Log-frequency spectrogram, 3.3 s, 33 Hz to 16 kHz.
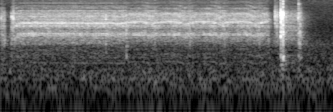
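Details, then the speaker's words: Nikon F301 35mm SLR after the last frame: steady high-pitched motor whir for nearly three seconds, then a couple of sharp clicks as it stops, film fully rewound into the canister; normal automatic film rewind. "What that did is, again, it's rewinding. Shot 1 was its last one, so it kept rewinding it until all the film is securely in the canister."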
